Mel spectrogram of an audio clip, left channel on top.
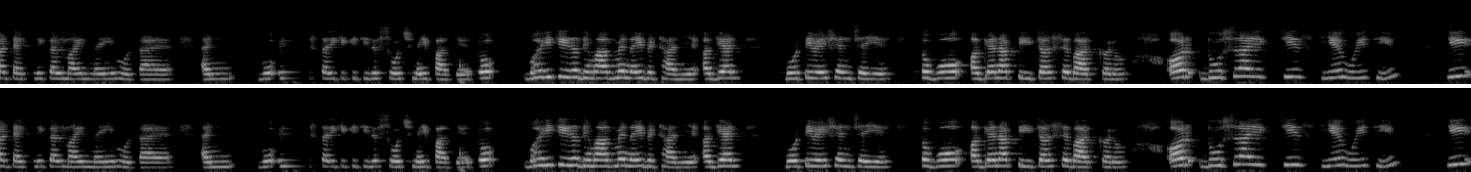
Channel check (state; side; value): normal; both; correlation 0.18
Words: टेक्निकल माइंड नहीं होता है एंड वो इस तरीके की चीजें सोच नहीं पाते हैं। तो वही चीजें दिमाग में नहीं बिठानी है। अगेन मोटिवेशन चाहिए, तो वो अगेन आप टीचर से बात करो। और दूसरा एक चीज ये हुई थी कि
